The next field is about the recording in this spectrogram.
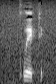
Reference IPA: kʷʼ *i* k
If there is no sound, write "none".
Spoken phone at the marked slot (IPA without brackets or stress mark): e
